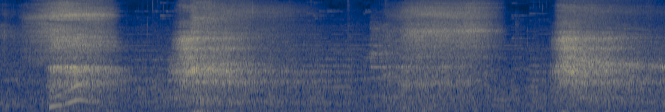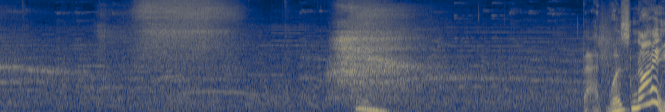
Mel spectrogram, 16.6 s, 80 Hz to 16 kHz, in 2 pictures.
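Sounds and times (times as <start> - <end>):
slow deep breaths taken together to calm down: 0.0 - 15.0
speech: 15.9 - 16.6.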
